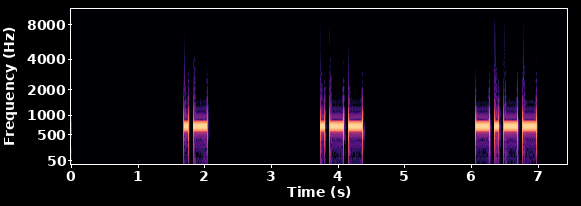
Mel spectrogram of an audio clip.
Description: Morse code, heard as a keyed tone, about 17 wpm, spaced as for 5 wpm, 700 Hz. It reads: AWY
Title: USA Call Signs - 6 Characters - 8x Character Spacing - 17wpm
